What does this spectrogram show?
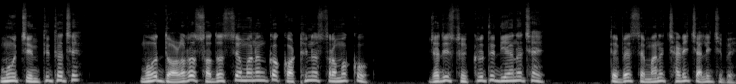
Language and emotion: Odia, fearful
